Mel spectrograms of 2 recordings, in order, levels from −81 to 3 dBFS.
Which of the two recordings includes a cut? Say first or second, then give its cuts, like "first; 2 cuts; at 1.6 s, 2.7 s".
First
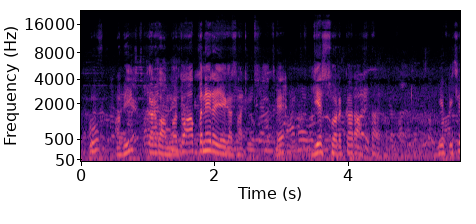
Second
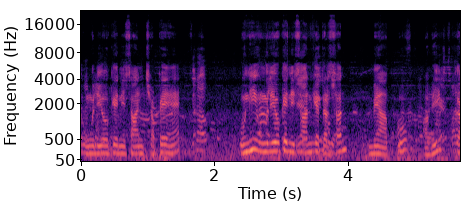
first; 1 cut; at 2.9 s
